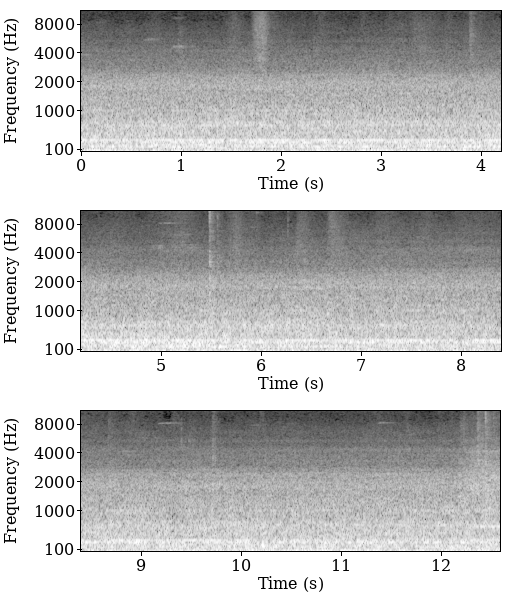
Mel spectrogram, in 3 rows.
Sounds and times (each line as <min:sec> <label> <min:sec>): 0:00.0 Riding with the tram 0:12.5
